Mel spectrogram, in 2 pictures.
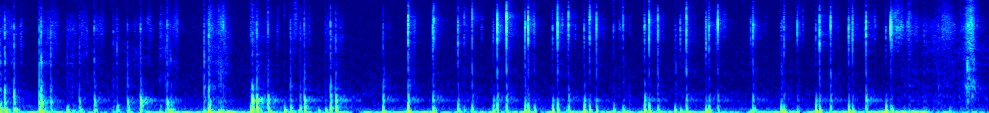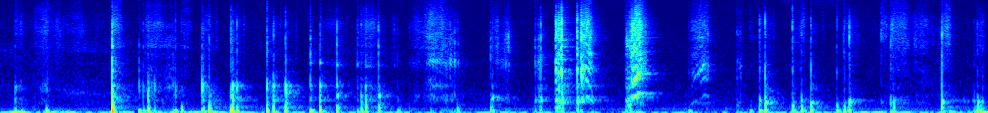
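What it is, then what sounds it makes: Plastic lotion tube tapped and scratched. Long nails scratch and tap a white plastic squeeze tube of lotion with a blue dot logo, hollow and partly filled. The result is a quick, steady run of soft, dry taps and scratchy rubs with dull low thumps and almost no ring after each touch.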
